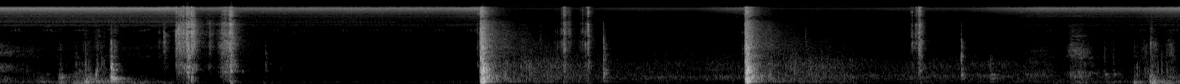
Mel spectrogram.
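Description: A 12 gauge shotgun fires 00 buckshot Remington shells in 2 3/4 and 3 1/2 inch loads at long outdoor range. Several sharp, loud blasts are spaced seconds apart, with small clicks and handling noises between them and no talk.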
